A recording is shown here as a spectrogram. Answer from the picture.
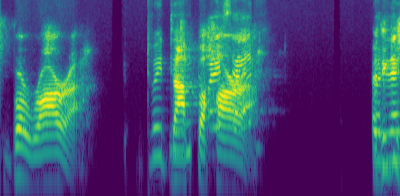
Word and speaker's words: Bharara: before he shows up though I learn to pronounce his name it's Barrera we dump ahora he said Mahara did I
